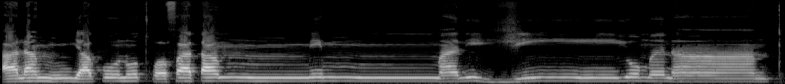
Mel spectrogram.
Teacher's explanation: تو دونوں میم کے اوپر آپ نے غنہ کرنا ہے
